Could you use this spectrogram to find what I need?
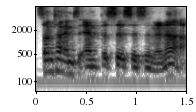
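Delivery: ordinary talk, nothing marked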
